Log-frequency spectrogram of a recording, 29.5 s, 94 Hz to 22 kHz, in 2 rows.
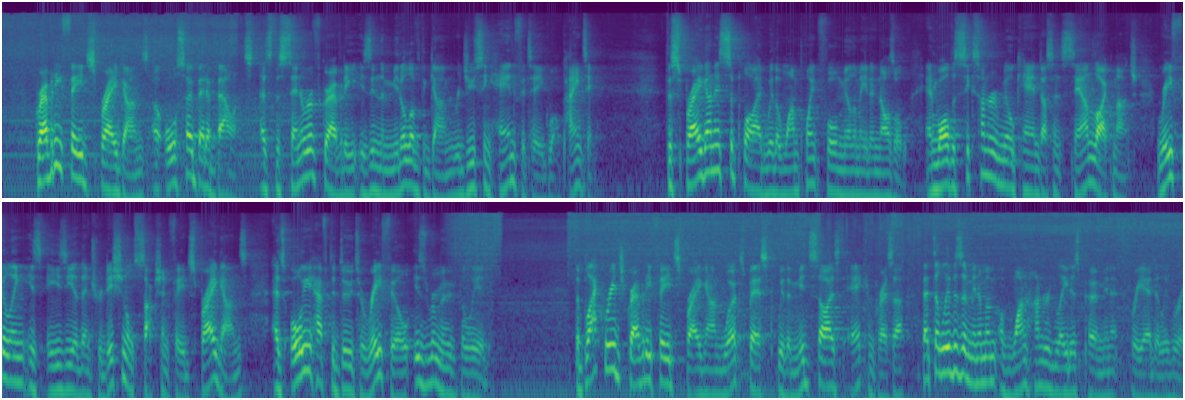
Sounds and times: Spray: 0:00.0 - 0:04.0, 0:20.2 - 0:29.5
Speech: 0:00.4 - 0:07.5, 0:08.3 - 0:20.9, 0:21.9 - 0:29.5.

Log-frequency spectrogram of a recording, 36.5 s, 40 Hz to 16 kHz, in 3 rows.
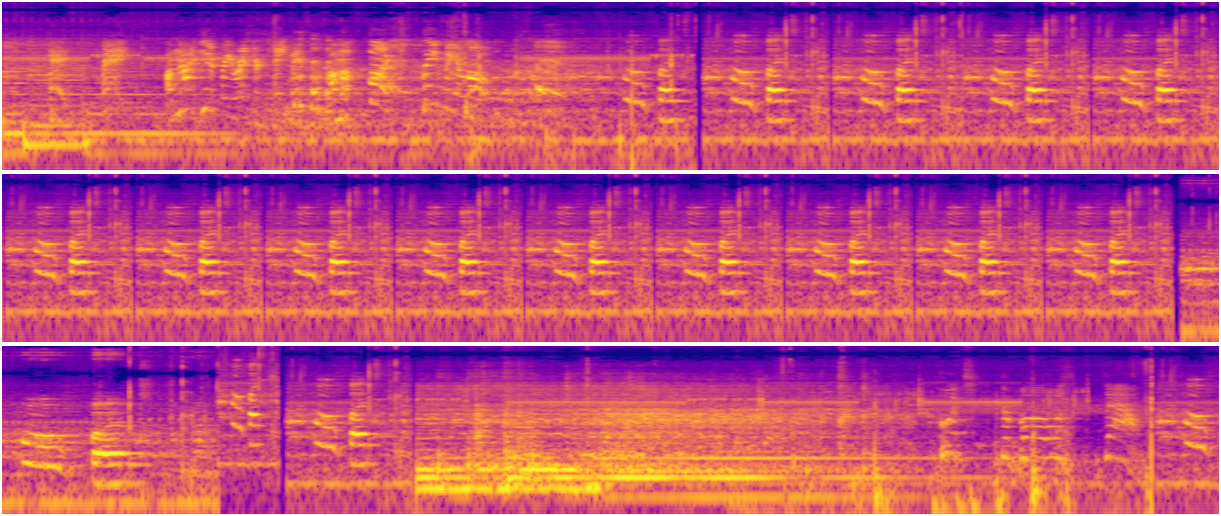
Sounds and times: Music: 0:00.0 - 0:02.2, 0:28.5 - 0:33.6.

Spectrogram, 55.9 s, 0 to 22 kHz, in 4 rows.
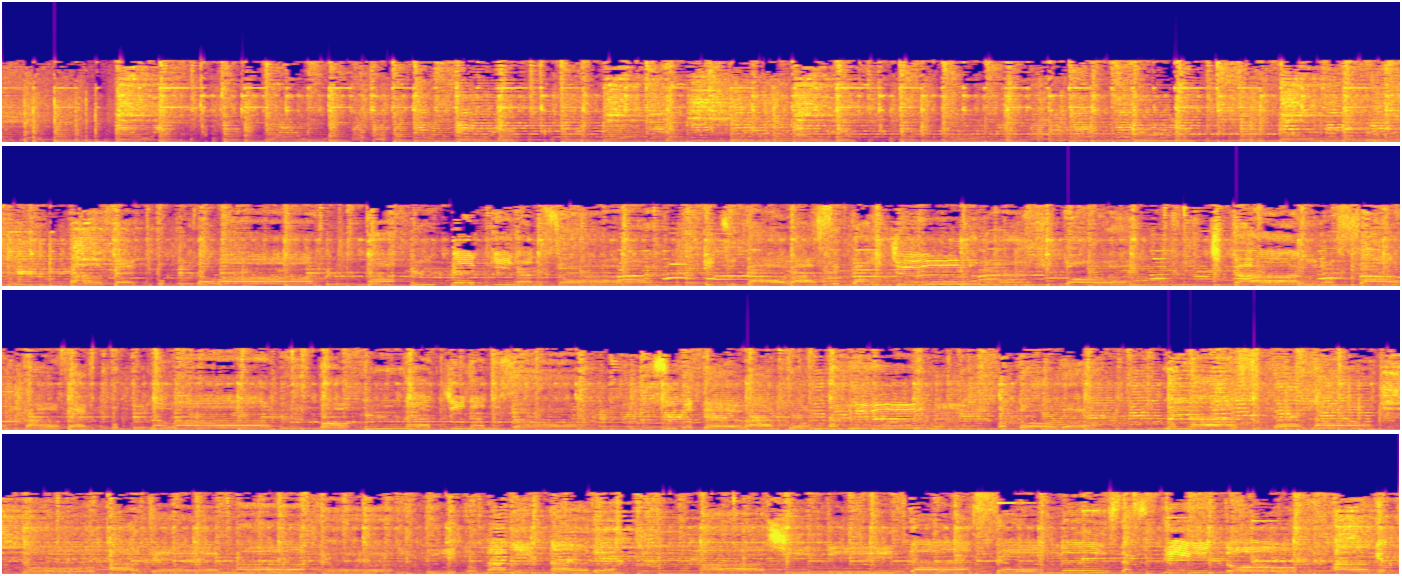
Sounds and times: Exciting music: 0:00.0 - 0:55.9.

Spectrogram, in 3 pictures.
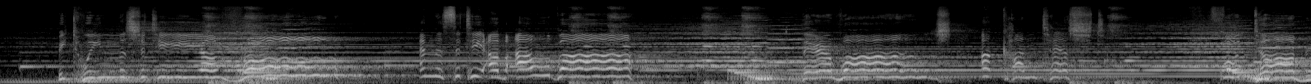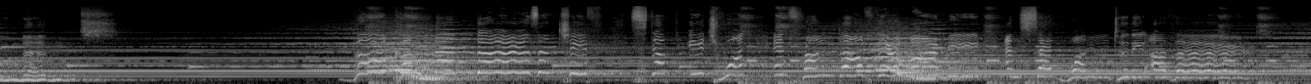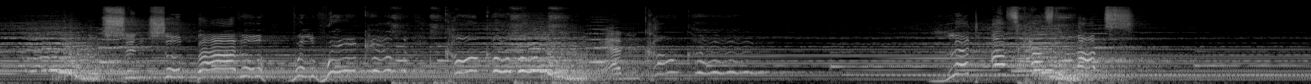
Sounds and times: Music: 0:00.0 - 0:39.3.

